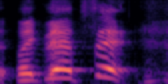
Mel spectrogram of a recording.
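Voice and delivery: laughing it out, voice jumping high; breaking into a real laugh mid-sentence; amused laugh cutting through the words. Real, not acted. Laughing at corporate spin.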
